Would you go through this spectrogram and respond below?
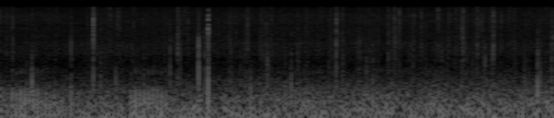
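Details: Domestic cat purring steadily, a low rumbling pulse with soft rhythmic swells, mixed with the sharp snaps and pops of a crackling fireplace.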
